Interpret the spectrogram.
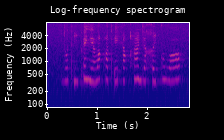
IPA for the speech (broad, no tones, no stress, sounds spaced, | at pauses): d o tʼ i pʼ ɛ̃ lʲ ɛ̃ lˠ i q œ tʼ e h ɛ qʰ ĩ ɡ e χ i ɡ o v ɔ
